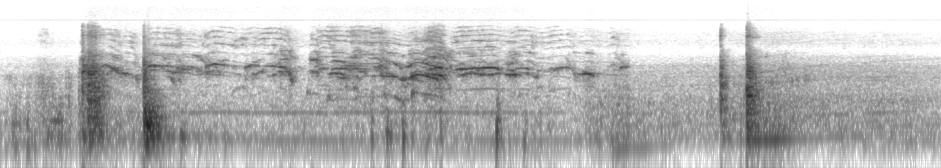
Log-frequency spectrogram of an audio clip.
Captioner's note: clamoring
